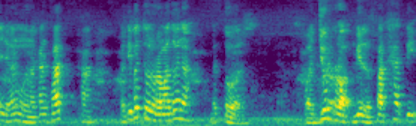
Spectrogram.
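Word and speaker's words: رَمَضَانَ: Ramadana di sini kalau kita tidak diidopatkan dengan kalimat selanjutnya, maka betul pengucapannya adalah Ramadana dengan menggunakan fathah, gitu.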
